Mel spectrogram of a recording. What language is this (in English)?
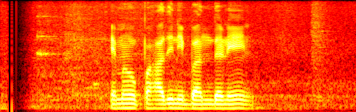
Sinhala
